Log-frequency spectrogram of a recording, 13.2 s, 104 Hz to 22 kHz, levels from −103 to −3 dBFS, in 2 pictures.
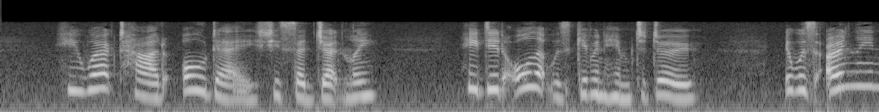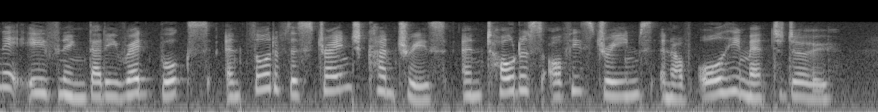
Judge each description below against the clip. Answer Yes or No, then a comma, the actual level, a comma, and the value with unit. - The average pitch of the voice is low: No, high, 240 Hz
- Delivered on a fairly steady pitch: No, wide, 5.5 semitones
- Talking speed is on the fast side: Yes, fast, 220 wpm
